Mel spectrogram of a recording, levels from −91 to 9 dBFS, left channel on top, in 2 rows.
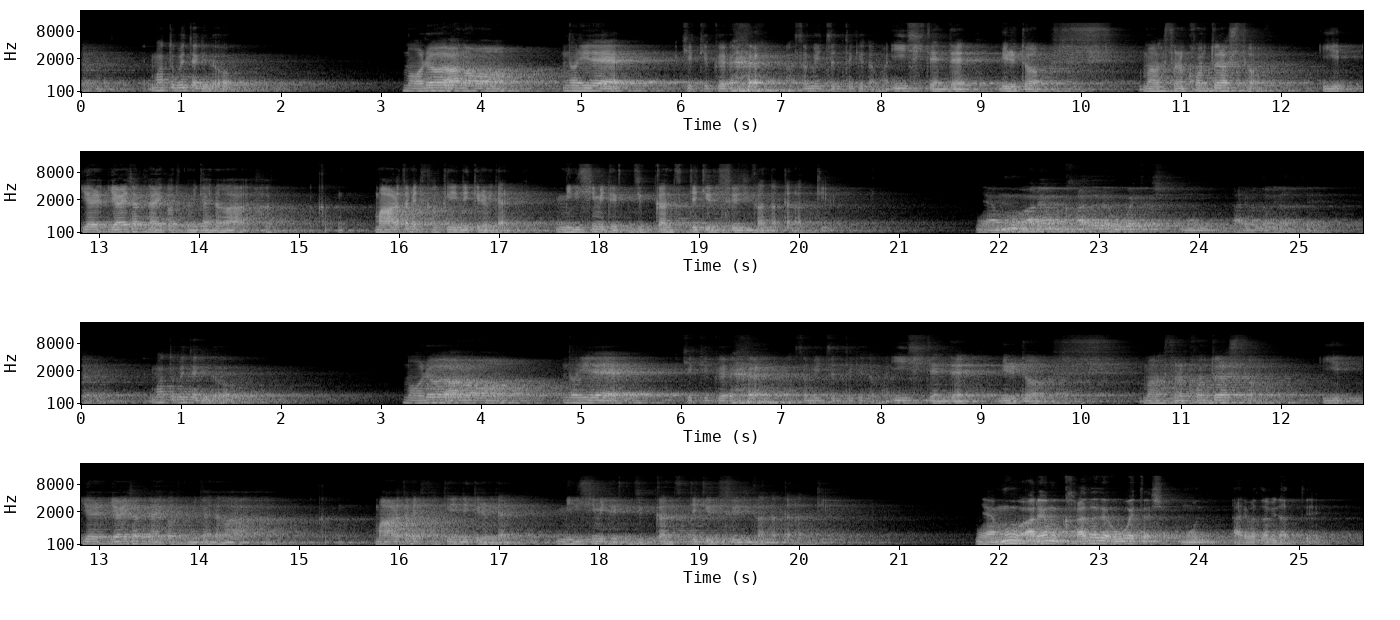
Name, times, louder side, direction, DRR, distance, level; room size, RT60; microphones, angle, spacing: voice 1, 0.7-1.6 3.2-4.3 4.8-5.4 6.0-8.9 9.2-11.9 12.4-14.7 15.2-15.3 15.8-17.1 17.6-20.3, left 3 dB, 25° left, 5 dB, 0.4 m, -28 dB
voice 2, 21.8-25.2, right 4 dB, 75° right, 8 dB, 0.4 m, -25 dB
6.3 x 3.4 x 5.5 m, 2.8 s
head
